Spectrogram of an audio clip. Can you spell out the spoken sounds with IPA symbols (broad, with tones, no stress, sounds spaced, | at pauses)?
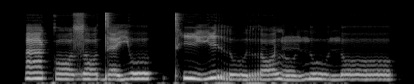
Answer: a˦ k ɔ˨ z ɔ˨ d ɛ˨ j ʊ˦ | tʰ i˦˨ j i˦ r uː˨ r ɔ˨˦ l ũ˨ n uː˦˨ n oː˦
